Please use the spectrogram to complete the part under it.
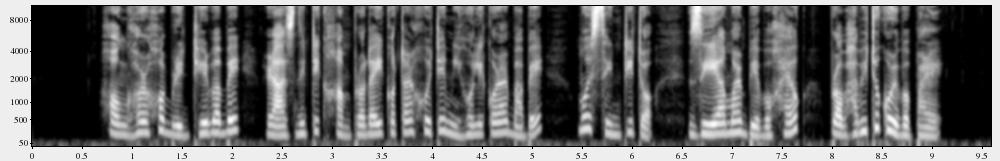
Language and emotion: Assamese, fearful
